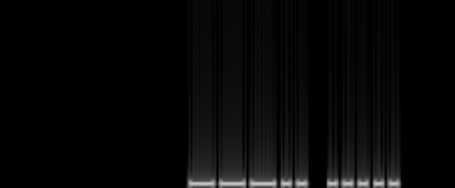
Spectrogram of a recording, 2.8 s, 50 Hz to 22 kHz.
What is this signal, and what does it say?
Morse code, heard as a keyed tone, about 25 wpm, 700 Hz. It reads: 8 5
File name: Two Letter-Number Combinations - 25wpm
